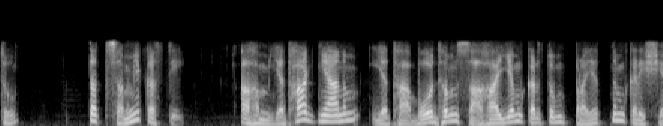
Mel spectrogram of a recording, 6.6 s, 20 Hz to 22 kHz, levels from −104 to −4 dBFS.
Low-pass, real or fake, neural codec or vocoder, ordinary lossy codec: 5.4 kHz; real; none; Opus, 32 kbps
